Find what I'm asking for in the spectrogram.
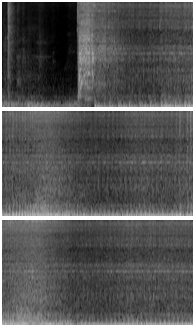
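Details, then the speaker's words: Yamaha Mio scooter after repairing the noisy starter one-way clutch (replaced starter bearing) cranks, catches, blips twice, then settles into a steady, even idle with no grinding or rattle; normal idle, noise fixed. "Hah guys, untuk proses perbaikan dari oneway yang terdapat di motor Mio ini sudah selesai dan hasil pun sangat memuaskan ya teman-teman dan tidak berisik dan risih ya membuat risih telinga kita ya."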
